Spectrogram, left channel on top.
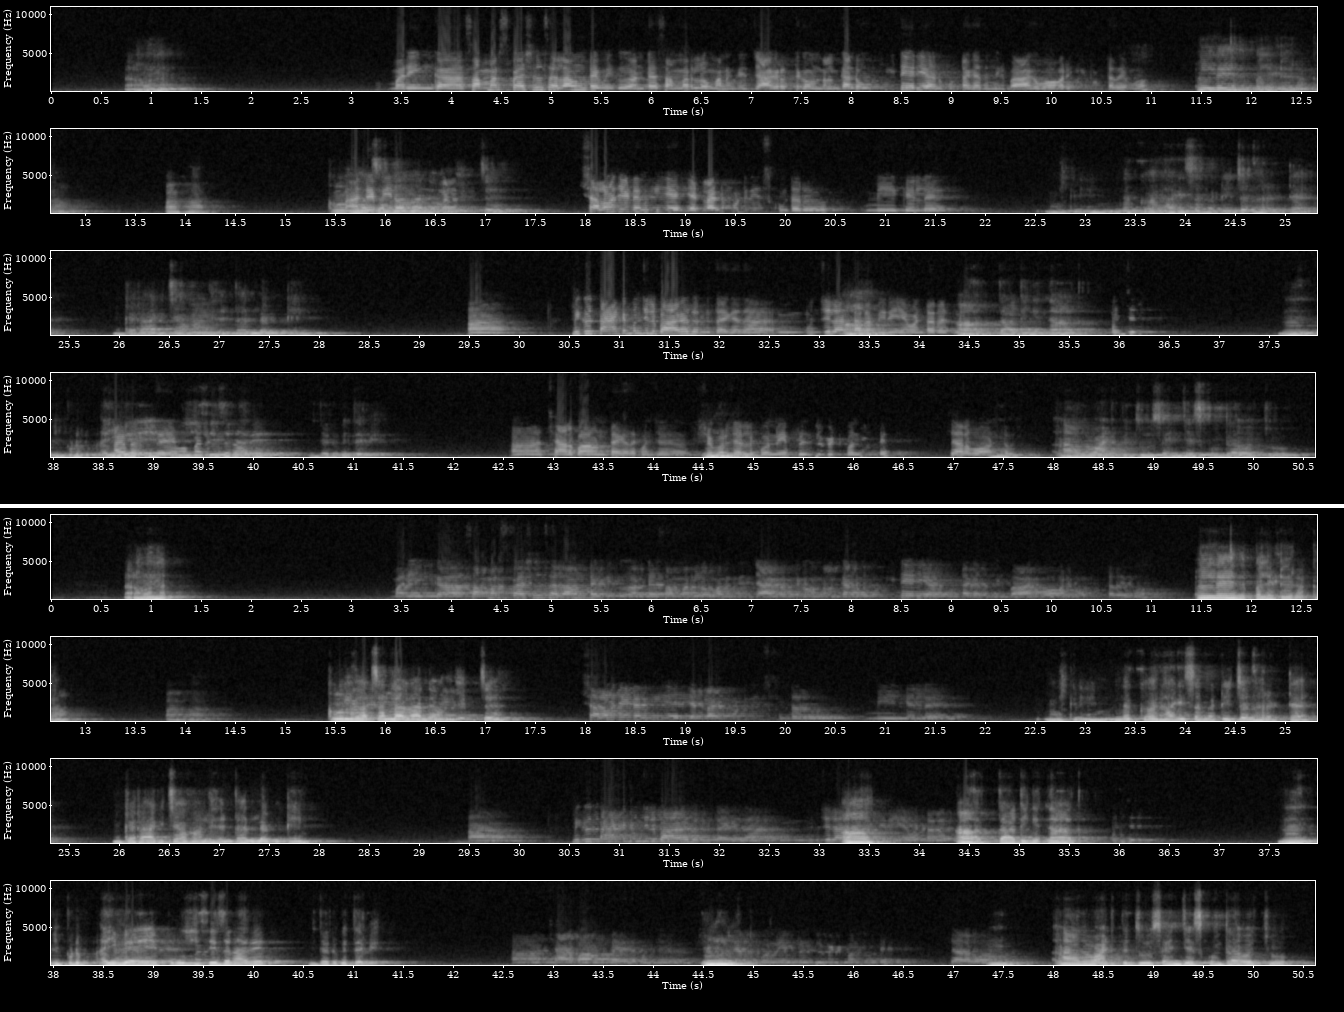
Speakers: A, on the right (about 35°); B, on the left (about 35°).
A: అవును
B: మరి ఇంకా సమ్మర్ స్పెషల్సేలా ఉంటాయి మీకు అంటే సమ్మర్లో మనకి జాగ్రత్తగా ఉండా ఇంకా నువ్ హీట్ ఏరియా అనుకుంటా గదా మీరు బాగా ఓవర్ హీట్ ఉంటదేమో
A: లేదు పల్లెటూరక్కా.
B: ఆహా
A: కూల్గా
B: అంటే
A: చల్లగానే
B: మీరు ఇట్లా
A: ఉంది చే
B: సలవ జేయడానికి ఏ ఎ ఎలాంటి ఫుడ్ తీస్కుంటరు మీకెళ్ళే
A: ఓకే ముందక్క రాగిసంగటి జొన్నరోట్టే ఇంకా రాగిజావా
B: మ్,
A: లేదంటే అల్లంటి
B: ఆ మీకు తాటి ముజెలు బాగా దొరుకుతాయి కదా ముంజలంటారా
A: ఆ
B: మీరు ఏమంటారట్ని
A: ఆ తాటి గి ఆ
B: ముంజ్
A: మ్ ఇప్పుడు ఇవే
B: దొరుకుతాయేమో
A: ఇప్పుడు ఈ
B: పల్లెటూరు
A: సీజన్ అదే దొరుకుతది
B: ఆ చాలా బాగుంటాయి గదా కొంచెం షుగర్
A: ఉమ్
B: జల్లుకొని ఫ్రిడ్జ్లో పెట్కోన్ తింటే చాలా బావుంటది.
A: మ్ ఆ వాటితో జ్యూస్ ఐన్ చేస్ కొన్ తాగచ్చు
